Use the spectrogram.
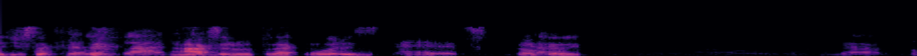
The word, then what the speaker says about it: Oxaliplatin: Oxaliplatin.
